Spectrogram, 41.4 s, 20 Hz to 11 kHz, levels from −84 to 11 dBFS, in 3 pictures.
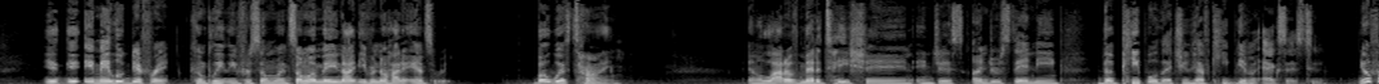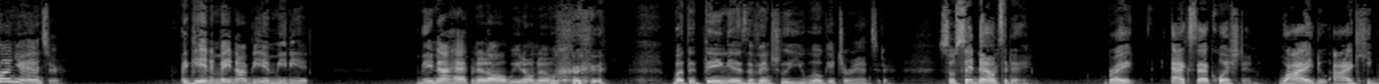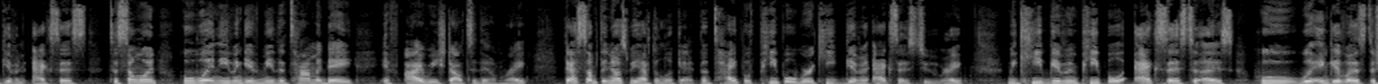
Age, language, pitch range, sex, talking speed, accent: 20-39, English, 155-205 Hz, female, 185 wpm, American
